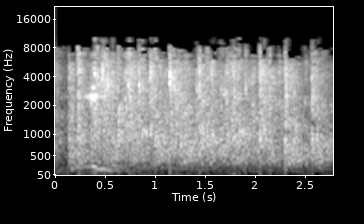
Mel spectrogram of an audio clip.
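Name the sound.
audience applause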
